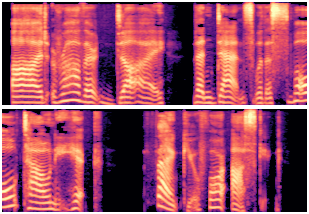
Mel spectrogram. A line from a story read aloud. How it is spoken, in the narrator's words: in her perfectly modulated voice, said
